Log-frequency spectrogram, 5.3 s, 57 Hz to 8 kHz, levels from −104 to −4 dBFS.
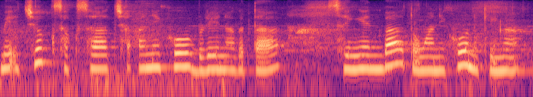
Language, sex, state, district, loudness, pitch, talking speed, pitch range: Garo, female, Meghalaya, West Garo Hills, -18 LUFS, 245 Hz, 90 wpm, 230-265 Hz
